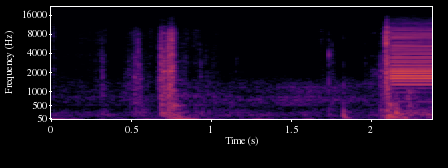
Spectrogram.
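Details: Long-sitting Dodge Diplomat, key on: a couple of quiet clicks, then a steady high-pitched buzz with the oil light and fasten-seat-belt warning on; seat belt warning buzzer.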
